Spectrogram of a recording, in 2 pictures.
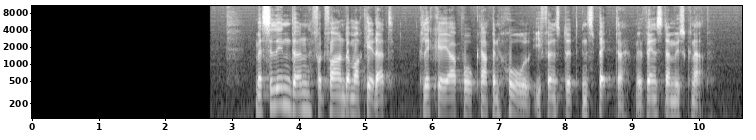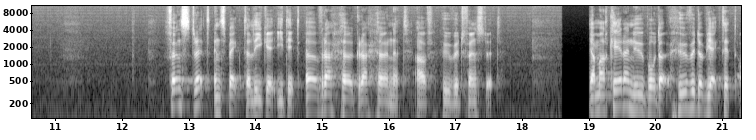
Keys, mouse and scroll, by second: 0.0-2.7 drag, 11.8 click, 15.8-17.6 drag.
